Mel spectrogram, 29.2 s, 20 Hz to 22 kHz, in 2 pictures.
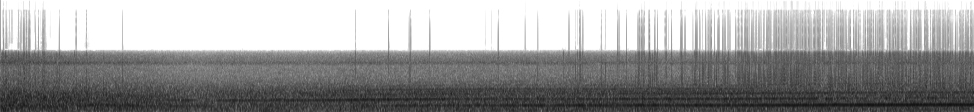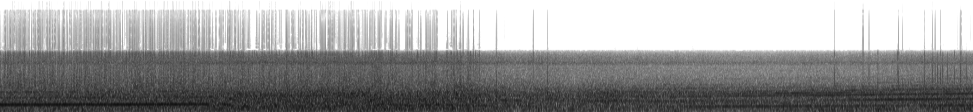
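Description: Fiat 127 Abarth's four-cylinder engine at racing speed, its note climbing slowly under load for long stretches, easing off about two-thirds of the way through, then climbing again near the end. Wind noise rushes over the microphone throughout.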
